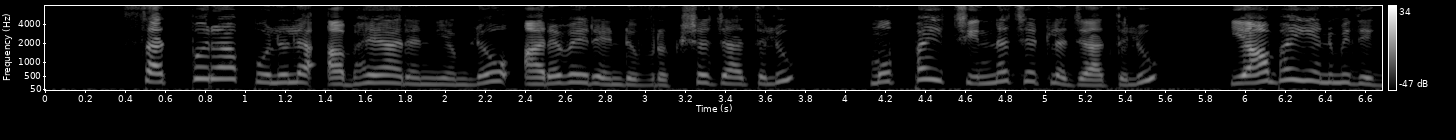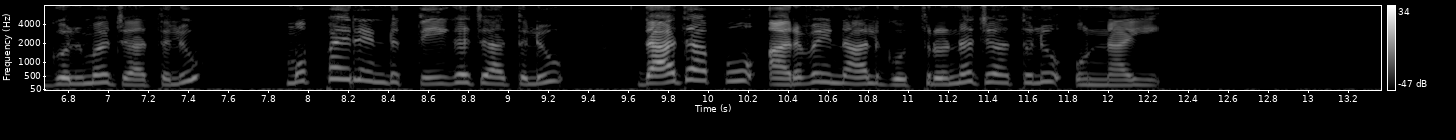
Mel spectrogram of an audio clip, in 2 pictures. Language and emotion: Telugu, neutral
